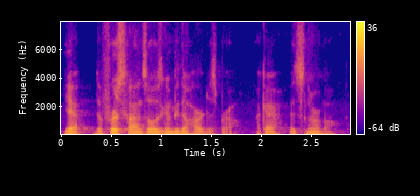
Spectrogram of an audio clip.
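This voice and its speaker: Give me a man with a deep, warm voice hosting a casual live Q&A. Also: fairly even intonation, very fast, slightly rough. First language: French. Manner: casual, repeats "okay" and "bro", frequent restarts. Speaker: host coaching online business. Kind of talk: live stream Q&A, casual advice.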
